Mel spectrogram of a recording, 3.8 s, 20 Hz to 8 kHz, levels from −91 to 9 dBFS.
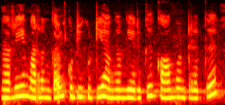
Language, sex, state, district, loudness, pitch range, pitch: Tamil, female, Tamil Nadu, Kanyakumari, -15 LUFS, 230-275 Hz, 245 Hz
